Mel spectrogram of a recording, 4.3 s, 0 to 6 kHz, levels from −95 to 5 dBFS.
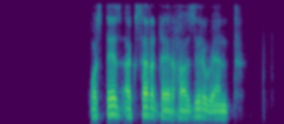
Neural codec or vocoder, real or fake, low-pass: autoencoder, 48 kHz, 32 numbers a frame, DAC-VAE, trained on Japanese speech; fake; 5.4 kHz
